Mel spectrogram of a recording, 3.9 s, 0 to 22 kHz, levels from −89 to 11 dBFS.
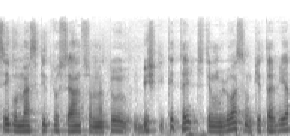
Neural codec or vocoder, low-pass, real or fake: codec, 32 kHz, 1.9 kbps, SNAC; 14.4 kHz; fake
